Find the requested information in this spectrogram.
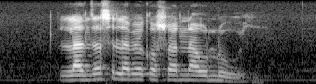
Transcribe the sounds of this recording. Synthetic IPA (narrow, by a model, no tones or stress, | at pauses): land͡zasilaβɛkɔʂanauluːji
